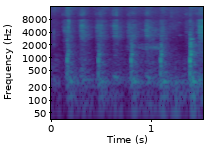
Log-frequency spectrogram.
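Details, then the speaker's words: Dull, evenly spaced clunks, about three a second, as the wheel is rocked on an electric-converted MG Midget; play felt, both wheel bearings worn out and due for replacement. "I can feel the play. Both wheel bearings are shot, so I have to fix those."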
